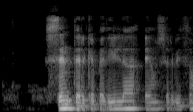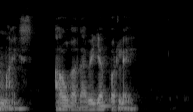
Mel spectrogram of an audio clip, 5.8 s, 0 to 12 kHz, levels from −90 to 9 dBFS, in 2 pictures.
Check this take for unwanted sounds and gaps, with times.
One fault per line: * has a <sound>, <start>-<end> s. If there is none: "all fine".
all fine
